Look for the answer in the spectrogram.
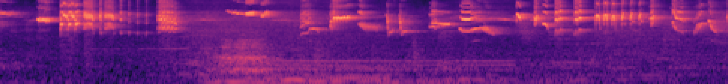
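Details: Orange-headed thrush in vigorous song, rapid series of sharp high notes, thin whistles and slurred phrases, nearly continuous with brief gaps; faint low hum underneath.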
